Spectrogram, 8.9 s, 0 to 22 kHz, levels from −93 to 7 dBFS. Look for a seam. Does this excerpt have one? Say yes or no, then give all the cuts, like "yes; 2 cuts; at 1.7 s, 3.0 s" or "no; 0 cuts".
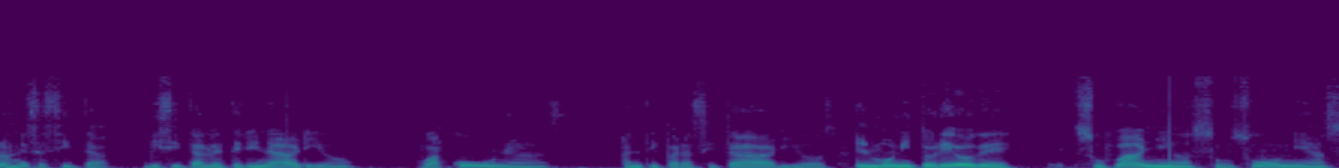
yes; 2 cuts; at 2.8 s, 5.6 s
